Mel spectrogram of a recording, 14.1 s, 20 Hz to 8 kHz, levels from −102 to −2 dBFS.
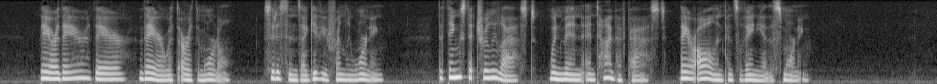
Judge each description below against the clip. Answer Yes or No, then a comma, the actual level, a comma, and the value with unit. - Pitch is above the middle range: Yes, high, 195 Hz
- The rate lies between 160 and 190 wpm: No, slow, 135 wpm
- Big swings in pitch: No, average, 4.0 semitones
